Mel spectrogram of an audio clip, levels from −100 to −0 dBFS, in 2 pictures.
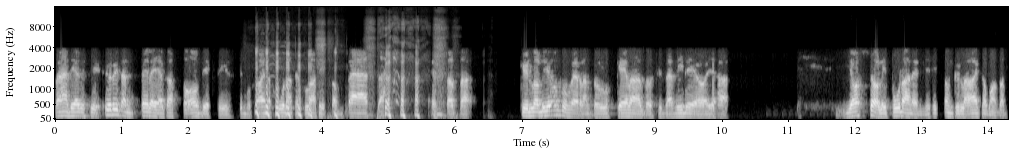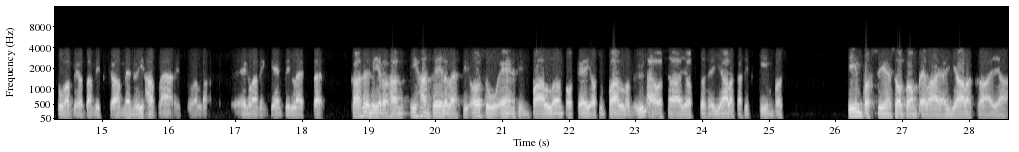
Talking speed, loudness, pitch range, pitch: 130 wpm, -18 LUFS, 95-115 Hz, 100 Hz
